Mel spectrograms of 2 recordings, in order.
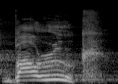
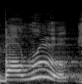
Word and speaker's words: Baruch: The first word, write this down, it's pronounced Baruch. It looks like Barak, like the name of our president, except there are two R's, and I think he has a C in that name. This is B-A-R-A-K, looks like Barak. But it's actually pronounced Baruch.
